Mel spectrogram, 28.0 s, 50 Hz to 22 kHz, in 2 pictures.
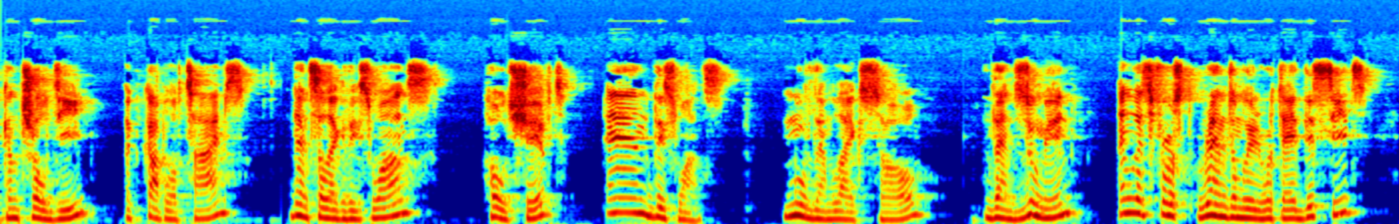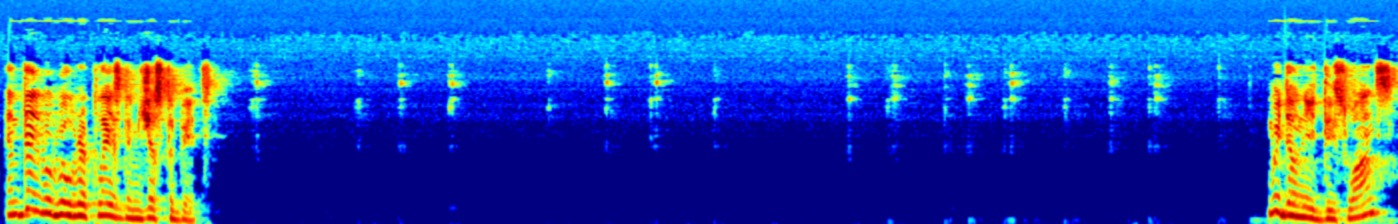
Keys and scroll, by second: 0.0 ctrl+d, 2.7 ctrl+z, 9.6 z, 10.6 v, 25.3 space, 26.4 v.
